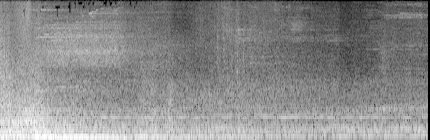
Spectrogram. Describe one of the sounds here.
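A triumphant victory fanfare plays and slowly fades.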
